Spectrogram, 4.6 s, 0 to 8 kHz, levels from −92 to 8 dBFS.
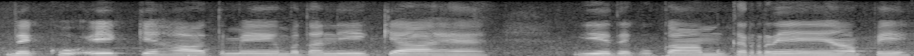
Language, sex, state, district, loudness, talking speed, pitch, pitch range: Hindi, female, Haryana, Rohtak, -16 LUFS, 225 wpm, 210 Hz, 200-215 Hz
